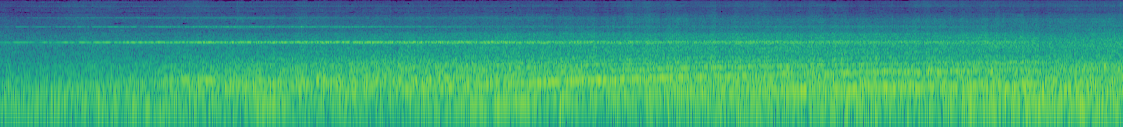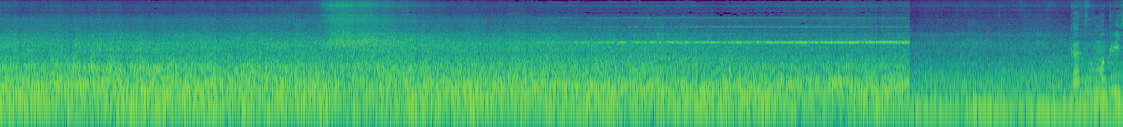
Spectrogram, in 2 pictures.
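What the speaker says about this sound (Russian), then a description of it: "этот поезд уехал в тупик" A Moscow metro train pulls out of Strogino station on the Arbatsko-Pokrovskaya line, its motor whine rising in pitch as it accelerates away, with steady rumbling of wheels on rail, a brief brake hiss near the end, then quieter platform hum.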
